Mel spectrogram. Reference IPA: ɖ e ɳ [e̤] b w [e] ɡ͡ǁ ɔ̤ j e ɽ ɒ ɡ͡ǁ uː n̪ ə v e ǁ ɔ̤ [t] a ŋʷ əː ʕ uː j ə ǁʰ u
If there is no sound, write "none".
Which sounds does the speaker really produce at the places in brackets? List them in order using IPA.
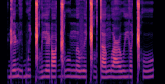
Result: e̤, i, t

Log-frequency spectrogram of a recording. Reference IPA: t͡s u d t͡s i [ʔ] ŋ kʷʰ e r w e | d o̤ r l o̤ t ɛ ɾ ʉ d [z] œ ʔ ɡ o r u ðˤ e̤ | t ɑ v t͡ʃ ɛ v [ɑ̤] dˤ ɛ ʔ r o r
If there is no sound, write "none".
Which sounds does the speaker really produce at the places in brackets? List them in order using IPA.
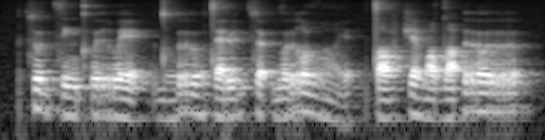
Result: none, t͡s, ɑ

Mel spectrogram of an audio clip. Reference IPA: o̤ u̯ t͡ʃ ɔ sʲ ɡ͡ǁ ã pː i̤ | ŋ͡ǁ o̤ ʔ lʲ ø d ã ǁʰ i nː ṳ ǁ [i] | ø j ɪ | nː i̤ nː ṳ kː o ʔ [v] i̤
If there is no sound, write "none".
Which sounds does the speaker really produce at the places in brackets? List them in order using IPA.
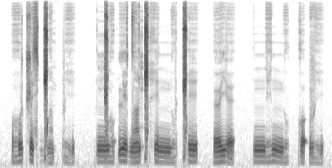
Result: i, v

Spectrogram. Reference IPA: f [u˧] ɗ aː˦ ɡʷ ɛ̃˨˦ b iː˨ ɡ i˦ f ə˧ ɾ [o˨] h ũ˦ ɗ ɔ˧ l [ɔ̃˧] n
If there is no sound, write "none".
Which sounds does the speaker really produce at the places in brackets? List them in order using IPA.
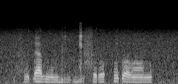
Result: u˧, o˦, ɔ̃˧

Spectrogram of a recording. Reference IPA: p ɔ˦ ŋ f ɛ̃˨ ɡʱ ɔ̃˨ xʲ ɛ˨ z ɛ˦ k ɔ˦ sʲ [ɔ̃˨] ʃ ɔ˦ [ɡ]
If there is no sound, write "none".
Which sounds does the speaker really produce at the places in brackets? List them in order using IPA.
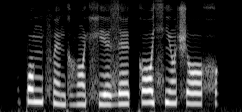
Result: ɔ̃˦, x

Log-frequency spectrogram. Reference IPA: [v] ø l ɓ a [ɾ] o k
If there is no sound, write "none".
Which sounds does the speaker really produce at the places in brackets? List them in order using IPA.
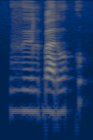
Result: v, ɾ

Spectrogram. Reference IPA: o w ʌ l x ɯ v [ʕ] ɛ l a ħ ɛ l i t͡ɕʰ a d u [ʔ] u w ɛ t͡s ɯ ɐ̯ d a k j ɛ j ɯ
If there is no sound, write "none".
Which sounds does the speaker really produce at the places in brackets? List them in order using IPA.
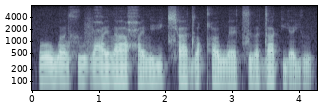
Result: ʕ, qʰ

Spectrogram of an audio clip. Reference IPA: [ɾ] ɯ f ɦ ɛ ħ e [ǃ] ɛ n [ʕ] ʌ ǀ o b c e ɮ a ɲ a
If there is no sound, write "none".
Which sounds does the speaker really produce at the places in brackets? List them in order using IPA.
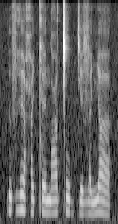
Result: ɾ, ǃ, ʕ

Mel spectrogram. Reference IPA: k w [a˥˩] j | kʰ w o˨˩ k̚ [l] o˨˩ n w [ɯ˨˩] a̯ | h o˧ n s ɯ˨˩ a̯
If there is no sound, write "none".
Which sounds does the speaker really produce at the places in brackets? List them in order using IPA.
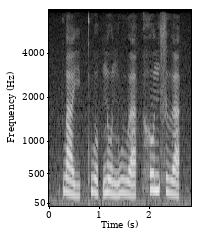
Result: a˨˩, n, u˨˩

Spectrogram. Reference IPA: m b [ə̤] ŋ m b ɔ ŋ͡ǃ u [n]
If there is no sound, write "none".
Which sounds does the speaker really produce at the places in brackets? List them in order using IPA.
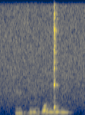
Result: ə̤, ŋ

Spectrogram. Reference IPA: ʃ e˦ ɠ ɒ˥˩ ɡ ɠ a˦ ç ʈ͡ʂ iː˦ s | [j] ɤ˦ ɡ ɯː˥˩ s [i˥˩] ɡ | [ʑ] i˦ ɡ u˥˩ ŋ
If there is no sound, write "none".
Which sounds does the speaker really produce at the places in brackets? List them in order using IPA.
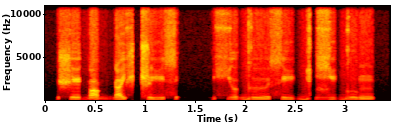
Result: ç, i˥˩, ʑ

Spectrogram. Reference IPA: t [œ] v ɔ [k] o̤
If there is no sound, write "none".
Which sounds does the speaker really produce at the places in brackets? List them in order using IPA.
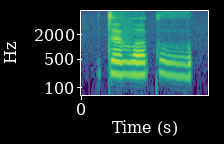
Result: œ, k

